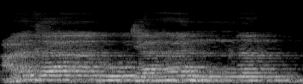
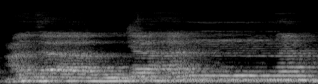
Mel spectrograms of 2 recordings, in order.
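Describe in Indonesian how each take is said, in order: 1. Bunyinya dipotong pendek dan dilemahkan. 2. Bunyinya ditahan dengan panjang penuhnya. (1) "Kalau berkurang azabu jahannam nggak bisa"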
